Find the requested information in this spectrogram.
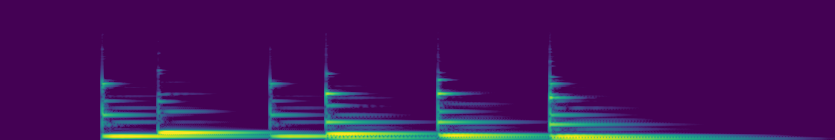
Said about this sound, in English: Our intro and outro music was created by Lee Rosevere and is used under a Creative Commons by attribution license.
